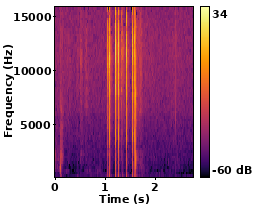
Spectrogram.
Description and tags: Take off cap of dry erase marker
Removing the squeaky cap of an Expo dry erase marker. Recorded using a Roland Edirol at the recording studio in CCRMA at Stanford University.
cap, marker, aip09, squeak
